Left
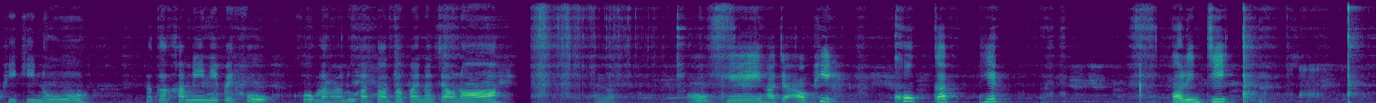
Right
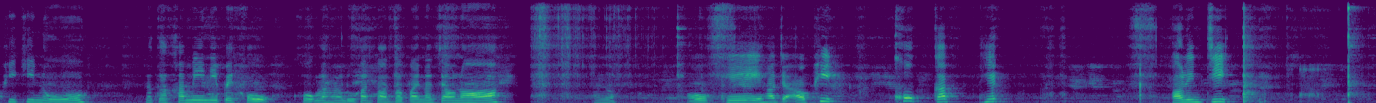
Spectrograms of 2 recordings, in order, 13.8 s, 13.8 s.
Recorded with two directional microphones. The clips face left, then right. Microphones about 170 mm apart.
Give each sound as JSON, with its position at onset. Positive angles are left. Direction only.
{"t": 0.0, "sound": "a woman's voice", "side_deg": -10}
{"t": 6.9, "sound": "speech", "side_deg": -25}
{"t": 8.9, "sound": "a child's voice", "side_deg": 25}
{"t": 9.3, "sound": "a woman's voice", "side_deg": 35}
{"t": 11.7, "sound": "speech", "side_deg": 40}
